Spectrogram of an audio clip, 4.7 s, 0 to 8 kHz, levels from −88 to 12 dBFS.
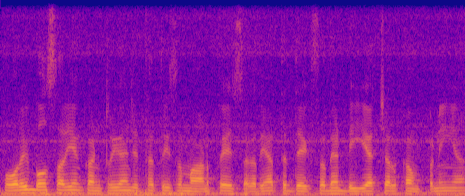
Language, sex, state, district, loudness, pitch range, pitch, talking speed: Punjabi, male, Punjab, Kapurthala, -18 LUFS, 110-120 Hz, 115 Hz, 245 wpm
